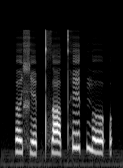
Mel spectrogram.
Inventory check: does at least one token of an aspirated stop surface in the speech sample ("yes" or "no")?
yes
